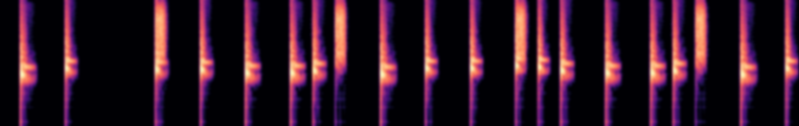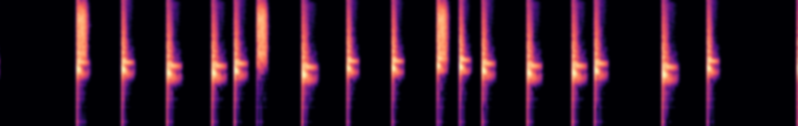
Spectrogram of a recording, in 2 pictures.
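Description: Hip-hop instrumental down to a bare melody of short, clipped plucky notes, a few a second in an uneven rhythm, with no drums or bass.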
